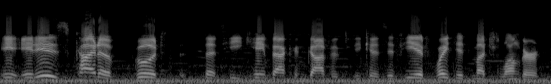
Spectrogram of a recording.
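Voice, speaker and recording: A man's voice: fairly high pitch, fairly even intonation, normal speed, over music, rough recording. A man streaming a co-op game, chatting casually and teasing in a playful put-on Russian accent. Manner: joking, teasing banter. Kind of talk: casual gaming chat.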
